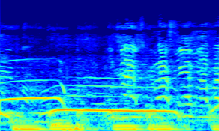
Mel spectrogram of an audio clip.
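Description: Music with a steady, repeating bass beat under long held melody notes, with children's voices in the crowd.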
